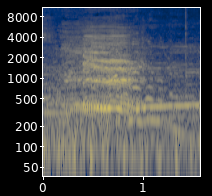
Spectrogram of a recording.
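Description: An eight-month-old native deshi calf moos once in a long, drawn-out call at a busy cattle market, loud and close over a steady murmur of crowd noise.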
